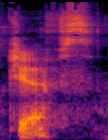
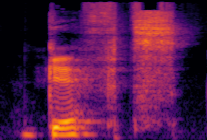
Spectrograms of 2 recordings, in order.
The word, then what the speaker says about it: GIFs: So there's a gallery of gifts, mm-hmm, like images, but like, I think it's actually pronounced GIFs. – Okay. I hear you. GIFs, not gifts. Without, yeah, the T, but then the age-old debate if it's GIF or JIF.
